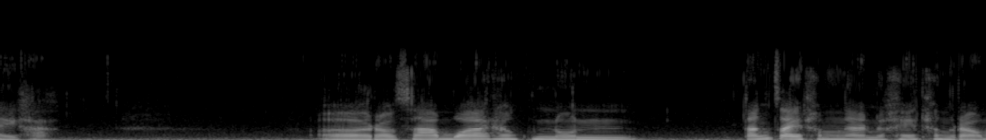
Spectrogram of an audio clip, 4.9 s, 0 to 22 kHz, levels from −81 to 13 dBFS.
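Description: Bluetooth SBC compression, heard throughout: the speech has flickering, dropping treble with a gritty grain and aliasing riding on it, likely from a small bit pool that starves the upper sub-bands and coarsely quantises the rest, which fits a bitrate near 96 kbps.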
